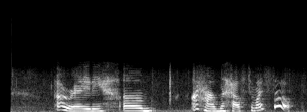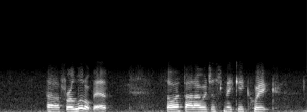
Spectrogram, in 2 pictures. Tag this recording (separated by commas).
Speech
